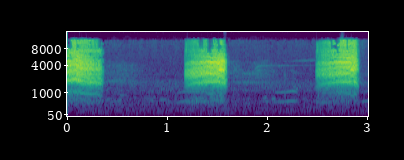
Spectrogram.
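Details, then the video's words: A Caspian tern in Wisconsin gives three loud, harsh, raspy calls, each about a third of a second long, spaced roughly a second apart, with nothing else heard. "Bird Sounds - Caspian Tern"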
